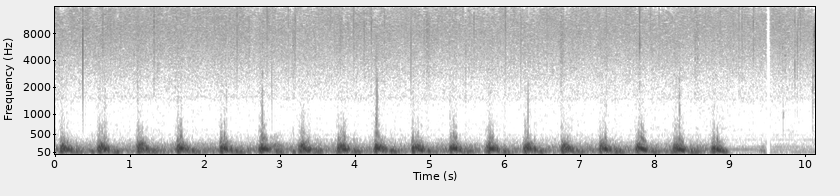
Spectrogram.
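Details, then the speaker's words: Dog, auscultated at the left caudal sternal border: rapid regular heartbeat with loud, blowing, mixed-frequency murmur beginning early in systole and filling each beat; mitral insufficiency (regurgitation). "sound just played represents the mixed frequency murmur of mitral insufficiency that is auscultated at the left chordal sternal border the murmur which begins early in systole increases in duration as the condition progresses"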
